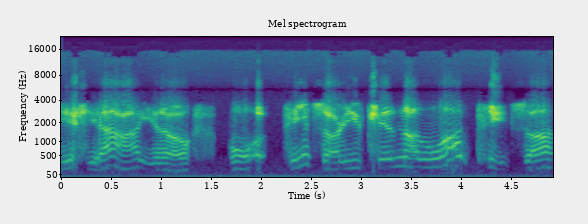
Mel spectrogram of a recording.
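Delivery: easygoing Valley surfer voice. Asked what Sean Penn sounded like, the speaker does a Sean Penn Valley Boy voice. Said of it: "so what I did was I sort of did my like".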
